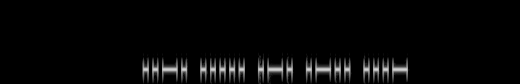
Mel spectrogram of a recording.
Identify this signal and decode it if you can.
Morse code, heard as a keyed tone, about 25 wpm, 700 Hz. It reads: F5RLV
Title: DXCC-100 Call Signs - 5 Characters - 25wpm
